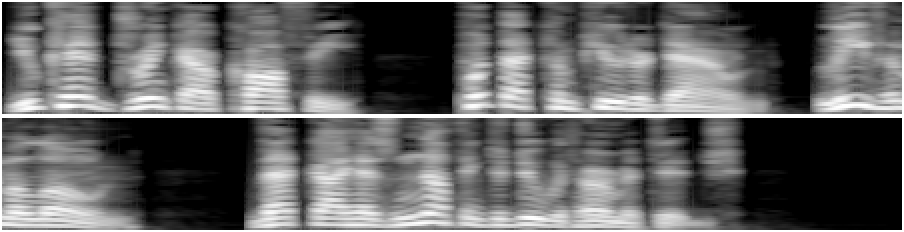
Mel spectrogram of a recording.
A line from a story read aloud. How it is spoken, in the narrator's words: Emma tried to take charge, shouting at the officers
